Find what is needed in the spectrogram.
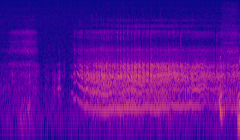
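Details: Adult woman asleep in bed: a loud, sustained rattling snore with a steady low buzzing tone, continuing through most of the breath.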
